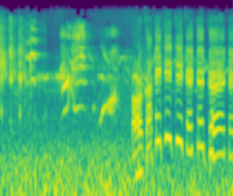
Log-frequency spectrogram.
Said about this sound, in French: Oh, le joli Philoscopus colibita. ...apprend les chants d'oiseaux.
